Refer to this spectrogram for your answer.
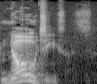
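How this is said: It is said with anger.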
